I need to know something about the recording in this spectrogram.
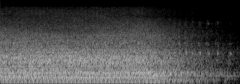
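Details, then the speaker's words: Yard Machines 21-inch mower, Briggs & Stratton 550EX single-cylinder, just after carburetor cleaning: started and holds a smooth, even drone with no misses, then winds down cleanly at shutoff; running healthy. "Look at that. That runs smooth too. Sounds great to me."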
